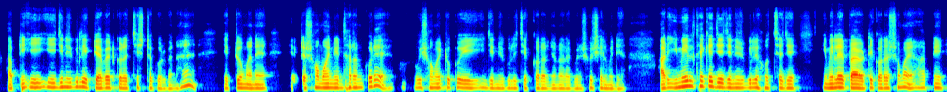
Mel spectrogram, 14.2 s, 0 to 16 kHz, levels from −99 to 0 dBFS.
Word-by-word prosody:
আপনি 110 Hz, +2 st, -5 dB, 0.2 s
এই, 135 Hz, -, +2 dB, 0.2 s
এই 135 Hz, -, +1 dB
জিনিসগুলি 145 Hz, +1 st, +1 dB
একটু 130 Hz, -, -13 dB
অ্যাভয়েড 125 Hz, +2 st, +3 dB
করার 110 Hz, -1 st, +1 dB
চেষ্টা 115 Hz, -2 st, -6 dB
করবেন 100 Hz, 0 st, -7 dB
হ্যাঁ? 185 Hz, +4 st, 0 dB, 0.5 s
একটু 110 Hz, +3 st, -5 dB
মানে 110 Hz, 0 st, +1 dB, 0.5 s
একটা -, -, -3 dB
সময় 125 Hz, -1 st, +3 dB
নির্ধারণ 125 Hz, +2 st, -1 dB
করে, 175 Hz, +4 st, +4 dB, 0.6 s
ওই 125 Hz, -, -1 dB
সময়টুকু 125 Hz, +1 st, -2 dB, 0.2 s
এই 115 Hz, -, +1 dB, 0.2 s
জিনিসগুলি 110 Hz, 0 st, -4 dB
চেক 110 Hz, -, -5 dB
করার 110 Hz, -2 st, -1 dB
জন্য 105 Hz, 0 st, -5 dB
রাখবেন 100 Hz, 0 st, -7 dB
সোশ্যাল 115 Hz, -2 st, -4 dB
মিডিয়া। 95 Hz, -1 st, -8 dB, 0.6 s
আর 110 Hz, -, +5 dB
E-mail 160 Hz, +6 st, +6 dB
থেকে 170 Hz, -1 st, +4 dB
যে 140 Hz, -, +7 dB
জিনিসগুলি 125 Hz, 0 st, +1 dB
হচ্ছে 120 Hz, +1 st, -3 dB
যে 115 Hz, -, +3 dB, 0.5 s
E-mail 120 Hz, +2 st, +4 dB
এর 130 Hz, -, +5 dB
প্রায়োরিটি 120 Hz, 0 st, +7 dB
করার 115 Hz, -1 st, +1 dB
সময় 135 Hz, -3 st, +1 dB, 0.2 s
আপনি 125 Hz, +1 st, -4 dB
120 Hz, 165 wpm, -25 LUFS, 110-130 Hz, 0.6 s, যে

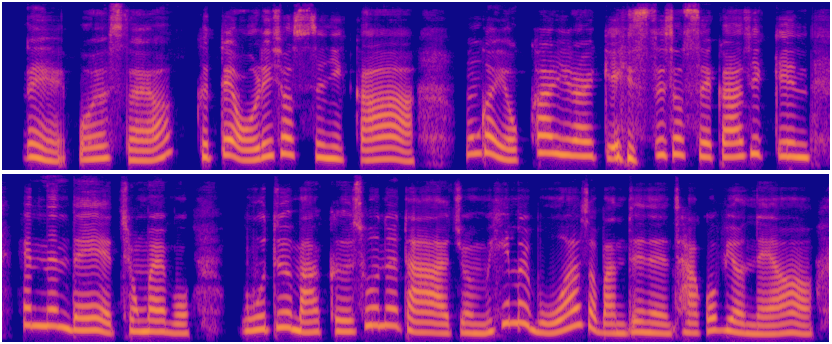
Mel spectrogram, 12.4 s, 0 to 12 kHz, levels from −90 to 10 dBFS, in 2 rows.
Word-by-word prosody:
네. 235 Hz, -8 st, +1 dB
뭐였어요? 225 Hz, -, -1 dB
그때 270 Hz, +4 st, 0 dB
어리셨으니까 230 Hz, -, +1 dB, 0.4 s
뭔가 335 Hz, -2 st, +1 dB
역할이랄 295 Hz, +7 st, +2 dB
게 245 Hz, -1 st, +1 dB
있으셨을까 280 Hz, +1 st, +1 dB
싶긴 290 Hz, -4 st, 0 dB, 0.3 s
했는데 285 Hz, -, +1 dB
정말 220 Hz, 0 st, +1 dB
뭐 185 Hz, -1 st, -3 dB, 0.4 s
모두 265 Hz, +6 st, -1 dB
막 210 Hz, -4 st, +3 dB
그 225 Hz, -1 st, -1 dB
손을 345 Hz, +7 st, -2 dB
다 205 Hz, -6 st, +3 dB
좀 190 Hz, +1 st, -3 dB
힘을 390 Hz, -, -2 dB
모아서 250 Hz, -, 0 dB
만드는 190 Hz, -1 st, -2 dB
작업이었네요. 190 Hz, -4 st, -1 dB
240 Hz, 265 characters per minute, -22 LUFS, 205-300 Hz, 0.4 s, 막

